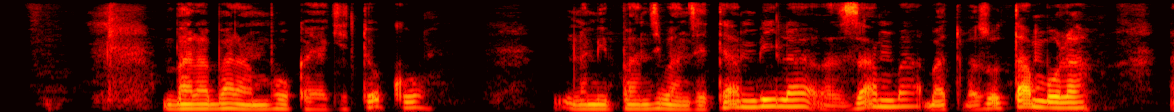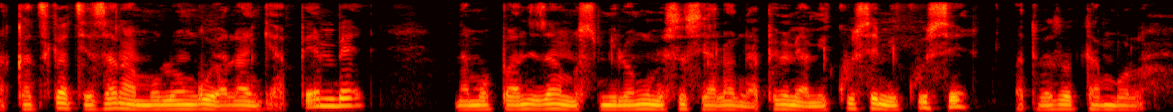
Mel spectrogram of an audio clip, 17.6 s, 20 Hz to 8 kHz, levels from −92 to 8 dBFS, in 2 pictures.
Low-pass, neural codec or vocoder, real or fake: 7.2 kHz; none; real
